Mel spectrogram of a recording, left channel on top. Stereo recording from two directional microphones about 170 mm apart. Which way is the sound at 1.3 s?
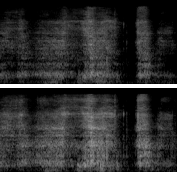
10° left (ahead or behind).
